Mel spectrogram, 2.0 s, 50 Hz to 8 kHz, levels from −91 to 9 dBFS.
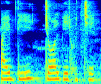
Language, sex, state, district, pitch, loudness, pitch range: Bengali, female, West Bengal, Alipurduar, 220 Hz, -18 LUFS, 205-225 Hz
